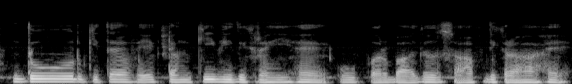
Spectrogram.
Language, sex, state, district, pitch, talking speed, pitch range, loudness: Hindi, male, Uttar Pradesh, Lalitpur, 110 Hz, 155 wpm, 105-115 Hz, -17 LUFS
